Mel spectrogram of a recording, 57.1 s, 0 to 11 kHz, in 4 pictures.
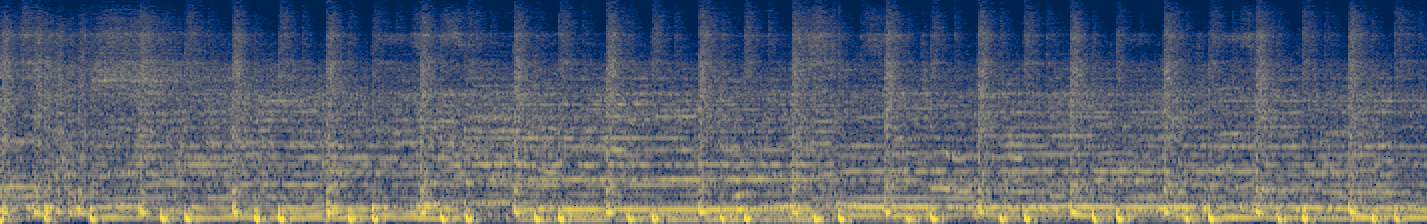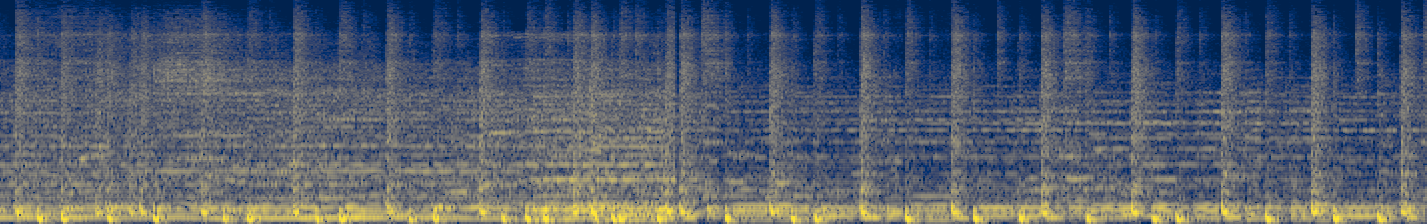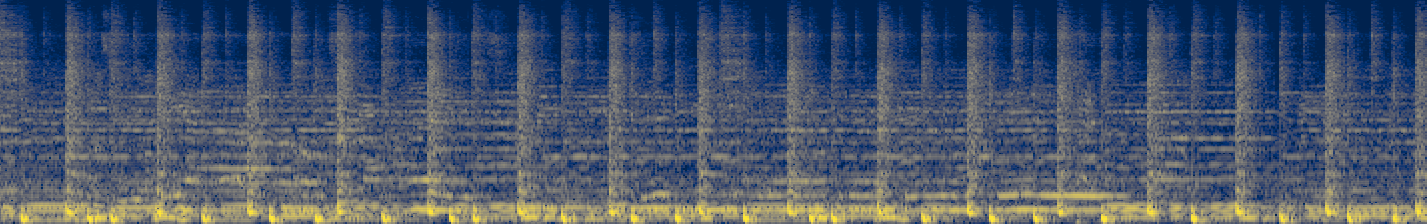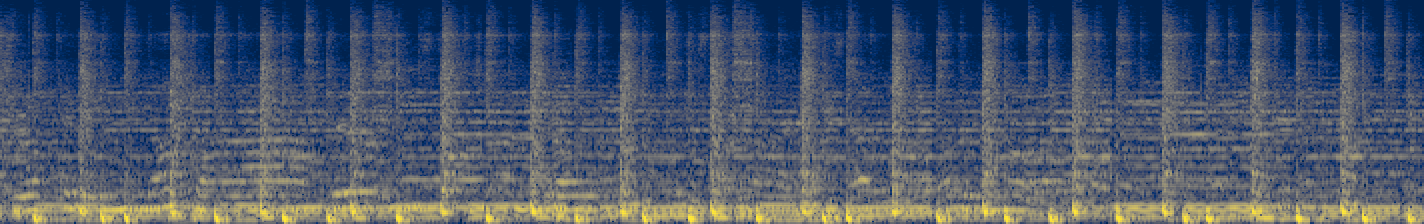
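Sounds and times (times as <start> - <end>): bass guitar: 0.0 - 57.0
drum kit beat: 0.0 - 57.0
electric guitar: 0.0 - 57.0.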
